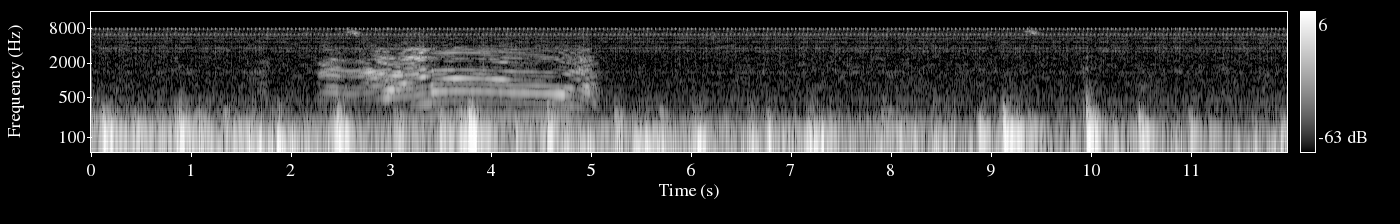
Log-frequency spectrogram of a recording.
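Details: Red deer, a 14-point stag, recorded on 18 September 2020, gives one long, hoarse, harmonic roar of about two and a half seconds that wavers then drops at the end, amid low rumbling noise and occasional thumps.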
